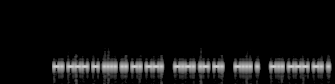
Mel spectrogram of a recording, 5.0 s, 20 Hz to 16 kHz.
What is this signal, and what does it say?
Morse code, heard as a keyed tone, about 41 wpm, 700 Hz. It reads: NOTHING CAN BE DONE
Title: Sentences from Top 1000 Words - Review Part 2 - 45wpm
